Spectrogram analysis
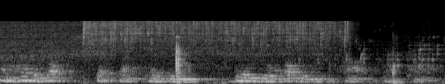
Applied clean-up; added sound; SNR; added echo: none; Fill (with liquid) / Sink (filling or washing); 5 dB; reverberation time 0.9 s.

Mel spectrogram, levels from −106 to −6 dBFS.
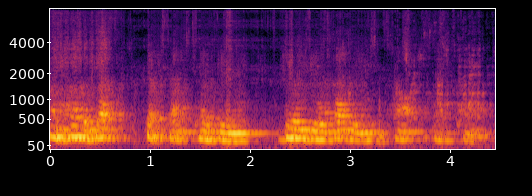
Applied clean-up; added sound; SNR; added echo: neural separator model SepFormer DNS4.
